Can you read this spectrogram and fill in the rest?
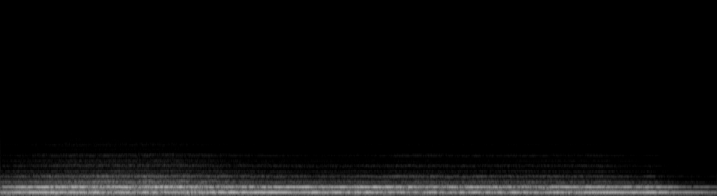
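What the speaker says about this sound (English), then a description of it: "this is a guitar sound that I made with all these pedals." An electric guitar tone run through a chain of many effect pedals gives a steady, sustained, heavily processed drone with bright harmonic layers. It holds loud and even for about seven seconds and fades slightly at the end.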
